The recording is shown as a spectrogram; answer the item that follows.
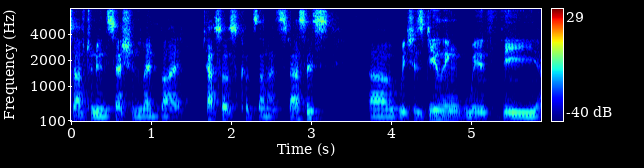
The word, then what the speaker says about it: Kotzanastassis: My name is Tassos Kotzanastassis, as Martin very correctly pronounced.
